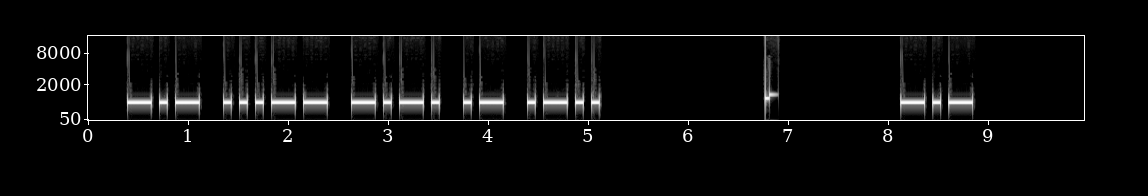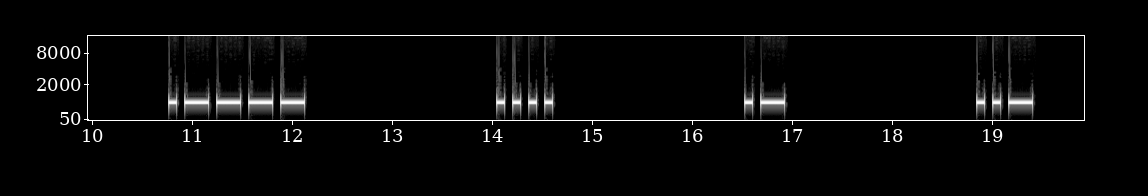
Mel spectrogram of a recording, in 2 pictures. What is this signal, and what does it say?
Morse code, heard as a keyed tone, about 15 wpm, spaced as for 6 wpm, 700 Hz. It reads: K3CAL K1HAU
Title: USA Call Signs - 5 Characters - 8x Character Spacing - 15wpm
